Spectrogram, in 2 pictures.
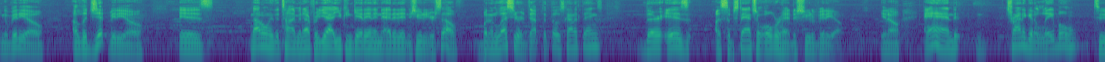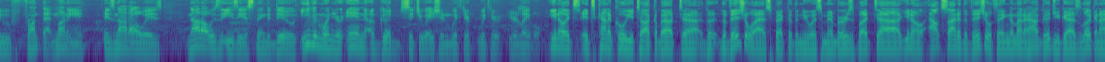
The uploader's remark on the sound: Left the studio and went on location for the Rock 30 Thanksgiving weekend special to Wise Guys in Round Rock, TX. Left the studio and went on location for the Rock 30 Thanksgiving weekend special to Wise Guys in Round Rock, TX.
